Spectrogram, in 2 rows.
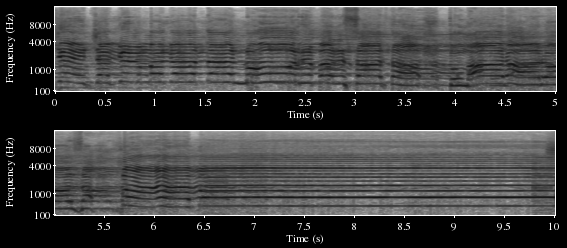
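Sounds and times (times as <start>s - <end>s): man singing long note: 0.0s - 10.0s.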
